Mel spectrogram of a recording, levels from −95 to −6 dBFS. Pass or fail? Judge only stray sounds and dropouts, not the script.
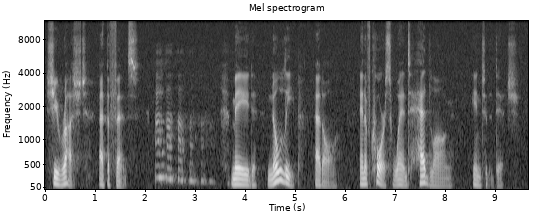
fail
